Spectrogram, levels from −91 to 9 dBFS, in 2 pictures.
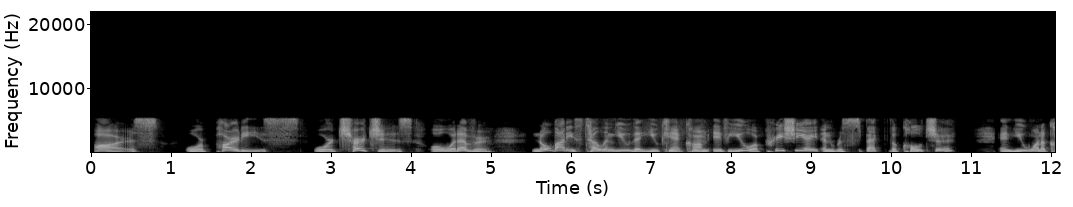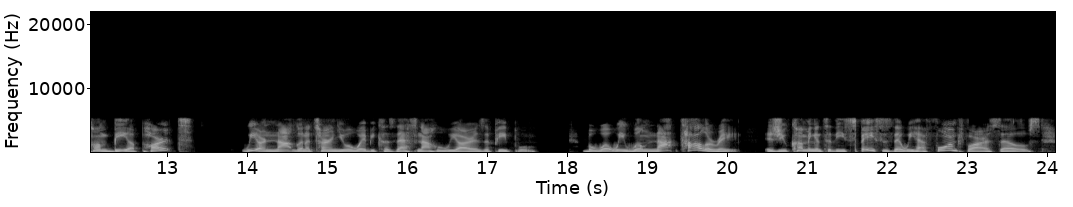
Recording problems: high frequencies cut off; noticeable; nothing above 5.5 kHz

